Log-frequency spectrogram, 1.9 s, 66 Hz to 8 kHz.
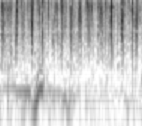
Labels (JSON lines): {"label": "biophony, cascading saw", "recorder": "SoundTrap 600 or HydroMoth"}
